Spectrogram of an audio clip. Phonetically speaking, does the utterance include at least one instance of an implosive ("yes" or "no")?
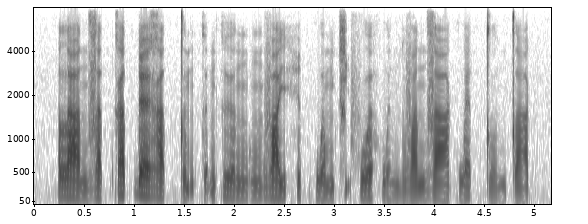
yes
